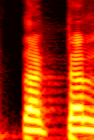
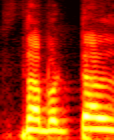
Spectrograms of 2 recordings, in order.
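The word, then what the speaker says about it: subtle: भी पता ना चले इसमें बी क्या है भाई? साइलेंट है। सटल है। सबटल नहीं है। सटल है। ठीक है जी। सटल। सबटल नहीं सटल।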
